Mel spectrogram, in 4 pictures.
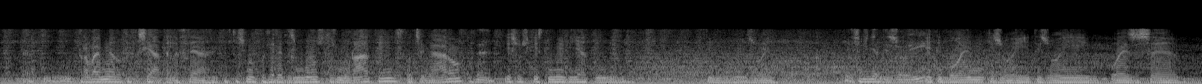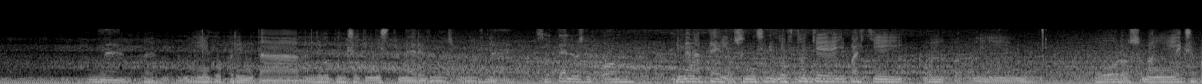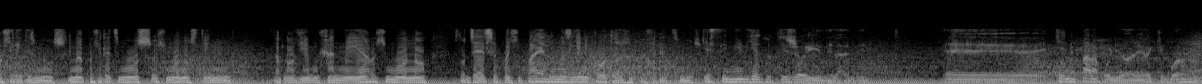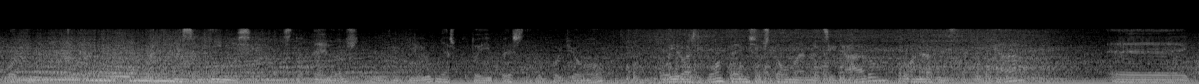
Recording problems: high frequencies cut off; noticeable; nothing above 5.5 kHz
distortion; slight; 10 dB below the speech
train or aircraft noise; loud; throughout; 5 dB below the speech
electrical hum; noticeable; throughout; 50 Hz, 15 dB below the speech
uneven, jittery; strongly; from 4.5 to 45 s

